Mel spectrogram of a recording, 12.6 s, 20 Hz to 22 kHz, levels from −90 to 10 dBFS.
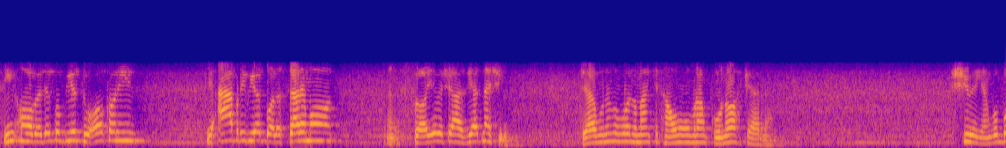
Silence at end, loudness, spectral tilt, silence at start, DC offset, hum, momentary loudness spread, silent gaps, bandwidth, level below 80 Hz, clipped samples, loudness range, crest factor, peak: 0 s; -13 LUFS; -10 dB/octave; 0 s; under 0.1%; none; 21 LU; none; 4 kHz; -54 dBFS; under 0.1%; 5 LU; 14 dB; 0 dBFS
